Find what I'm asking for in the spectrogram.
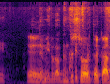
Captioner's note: laughs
